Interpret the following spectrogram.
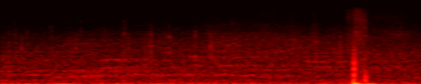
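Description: Faint background murmur in a large hall, then a single sharp knock near the end, from a person climbing into the steel cab of a backhoe loader.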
